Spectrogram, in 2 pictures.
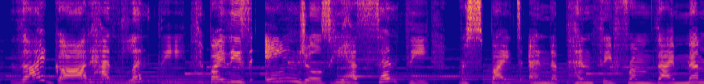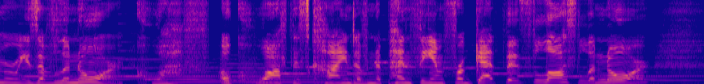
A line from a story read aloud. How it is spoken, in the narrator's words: I cried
